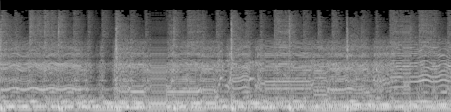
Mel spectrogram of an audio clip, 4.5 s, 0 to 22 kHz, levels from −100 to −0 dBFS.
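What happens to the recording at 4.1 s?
A Bluetooth stutter runs from 4.04 to 4.10 s: about 56 ms of data went missing, which fits roughly four lost packets, so the receiver replayed its last short slice as a brief buzz. Unlike a plain dropout, the gap fills with repeats rather than silence, and the sound resumes further along.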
